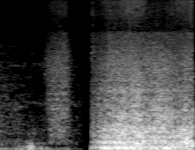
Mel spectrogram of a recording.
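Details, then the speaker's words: Maytag Centennial dryer after repairing a heating element that stayed on: a brief pause, then a steady low tumbling rumble with no scraping or thumping and warm air inside; normal dryer running. "back in business I just here in a second we're going to make sure that this heating element's working but it is warm in there so it is working"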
